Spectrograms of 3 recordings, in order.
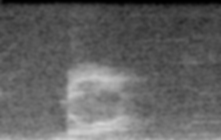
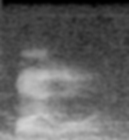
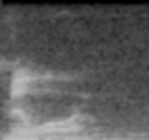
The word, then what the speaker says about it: Milan: area for a city milan that's how that's pronounced that's how i passed it he said mylon it's milan no i said my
